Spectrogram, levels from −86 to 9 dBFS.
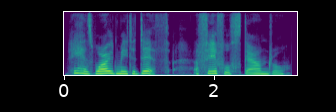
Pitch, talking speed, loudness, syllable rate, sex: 240 Hz, 155 wpm, -17 LUFS, 4.6 syllables/s, female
